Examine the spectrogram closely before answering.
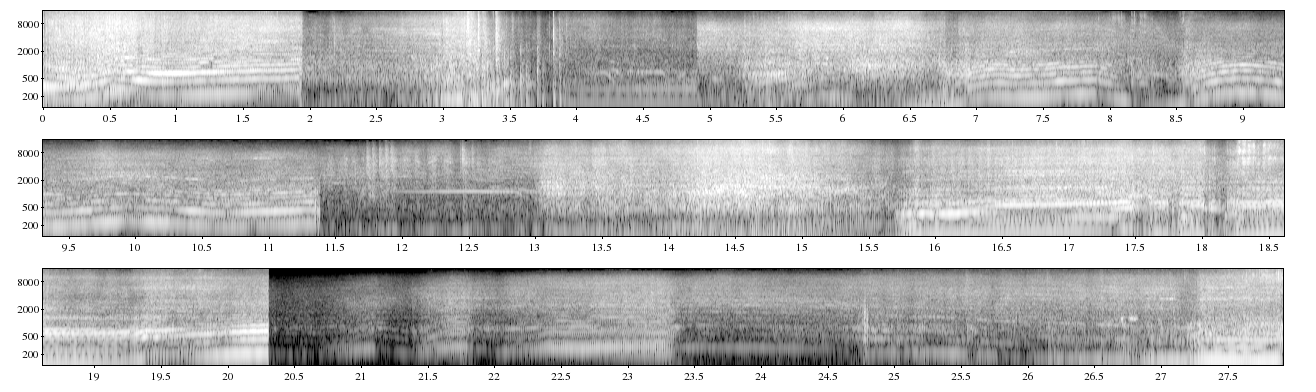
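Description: Rally car engines rev hard and roar past, shifting gears.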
